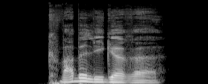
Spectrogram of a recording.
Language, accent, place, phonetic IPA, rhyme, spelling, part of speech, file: German, Germany, Berlin, [ˈkvabəlɪɡəʁə], -abəlɪɡəʁə, quabbeligere, adjective, De-quabbeligere.ogg
- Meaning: inflection of quabbelig: 1. strong/mixed nominative/accusative feminine singular comparative degree 2. strong nominative/accusative plural comparative degree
